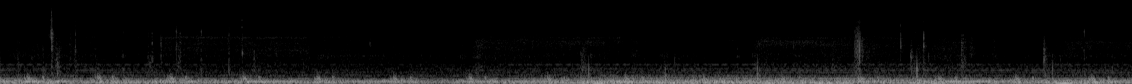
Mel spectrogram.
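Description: Light footsteps patter on a hard floor.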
